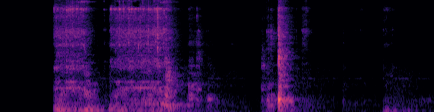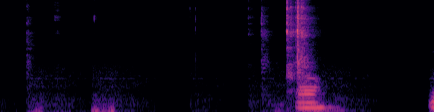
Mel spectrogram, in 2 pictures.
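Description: A sewing machine stitches a kaftan sleeve into the armhole in short close mechanical bursts of whirring and clicking, separated by quiet pauses, with no voices.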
